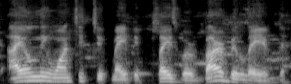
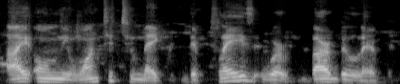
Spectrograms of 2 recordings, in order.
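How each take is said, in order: First: The sentence is spoken at a faster pace. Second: The sentence is spoken at a slower pace.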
